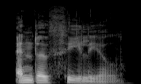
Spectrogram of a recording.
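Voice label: "endothelial", British English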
